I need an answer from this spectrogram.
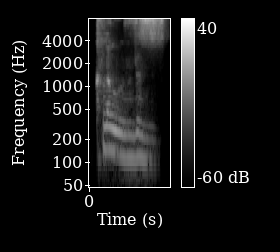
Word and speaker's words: clothes: difficult to say okay so it's only one syllable you might think it's two often es is another syllable like a church or two churches bus buses uh watch watches but no in this world it's all part of the same syllable clothes clothes clothes clothes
